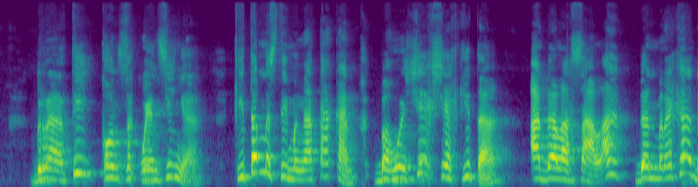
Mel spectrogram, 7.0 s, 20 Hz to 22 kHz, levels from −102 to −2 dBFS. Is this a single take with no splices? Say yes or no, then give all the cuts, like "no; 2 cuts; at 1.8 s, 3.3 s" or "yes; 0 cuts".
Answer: yes; 0 cuts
